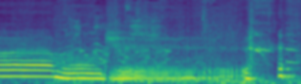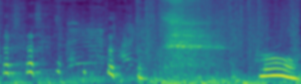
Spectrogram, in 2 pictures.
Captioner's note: laughs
